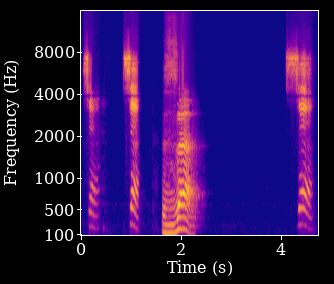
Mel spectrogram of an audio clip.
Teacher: Sofirnya seperti kerumunan lebah ya. Kerumunan lebah, bunyi besarnya itu. Bunyi suara yang menyerupai seruan burung itu ya, sofir kabir.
